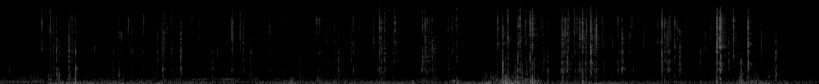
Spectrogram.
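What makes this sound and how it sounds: A fuzzy yellow plush duck pet toy with a crinkle insert is squeezed and crumpled by hand beside the mic. It makes quiet, bright, irregular bursts of crisp crinkling that overlap and swell at times over a faint, steady low hum.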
